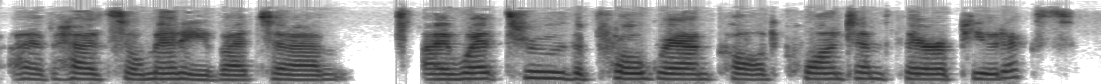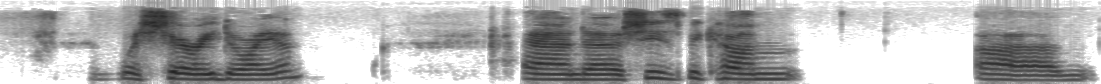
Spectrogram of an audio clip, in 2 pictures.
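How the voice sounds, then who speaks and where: A middle-aged woman answering as a guest on a podcast interview, talking haltingly with many restarts and fillers. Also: medium pitch, fairly even intonation, a little mellow, dry recording. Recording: dull lo-fi sound.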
